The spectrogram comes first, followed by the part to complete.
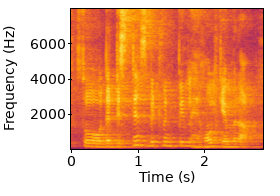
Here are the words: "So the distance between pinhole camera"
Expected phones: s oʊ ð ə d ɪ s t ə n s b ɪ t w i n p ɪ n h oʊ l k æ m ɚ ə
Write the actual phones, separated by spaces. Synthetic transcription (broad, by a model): s oʊ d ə d ɪ s t ə n s b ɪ t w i n p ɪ l h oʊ l k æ m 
